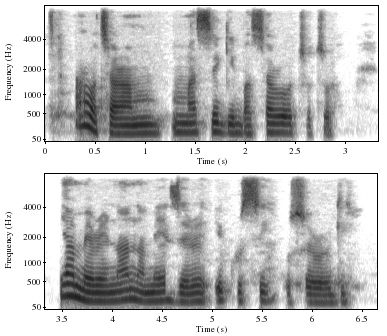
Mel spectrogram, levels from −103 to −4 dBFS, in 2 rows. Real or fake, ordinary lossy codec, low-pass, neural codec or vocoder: real; Opus, 64 kbps; 7.2 kHz; none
